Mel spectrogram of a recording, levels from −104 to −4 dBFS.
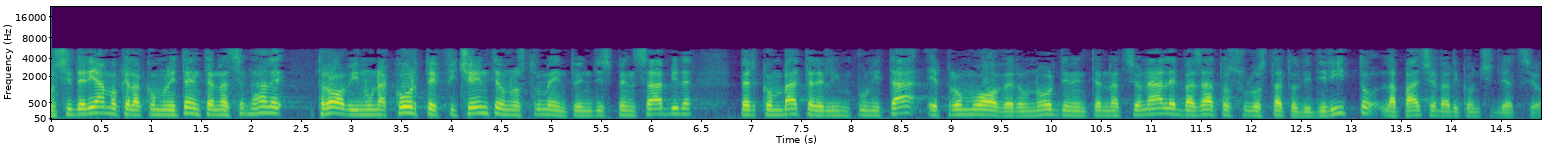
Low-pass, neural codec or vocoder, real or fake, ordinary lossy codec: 5.4 kHz; none; real; none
